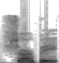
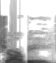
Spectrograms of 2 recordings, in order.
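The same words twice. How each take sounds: First: SHARPIE higher, with the other ending; contrasting Sharpie. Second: SHARPIE with a changed ending; mispronounced Sharpie. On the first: Shown as a demonstration. Retelling the running joke, higher contrasting SHARPIE. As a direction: lift SHARPIE and change its last vowel. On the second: Retold or imitated. Recalling a guy's running joke, mispronounced SHARPIE. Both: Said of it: "guy who pronounced Sharpie".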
